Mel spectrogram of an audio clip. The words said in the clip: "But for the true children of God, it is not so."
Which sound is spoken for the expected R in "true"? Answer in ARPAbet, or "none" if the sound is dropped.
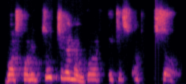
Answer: none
